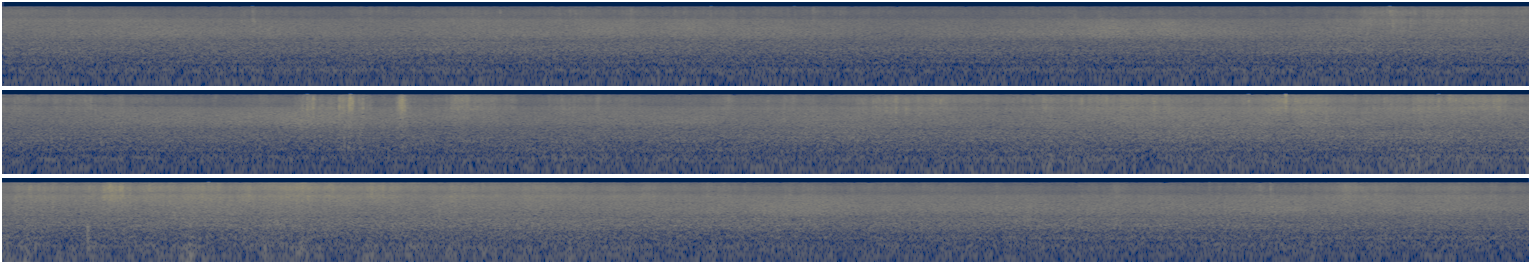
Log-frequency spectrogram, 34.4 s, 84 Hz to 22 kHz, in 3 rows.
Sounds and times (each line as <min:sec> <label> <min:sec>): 0:00.1 Heavy wind recorded from the interior of a car 0:34.3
